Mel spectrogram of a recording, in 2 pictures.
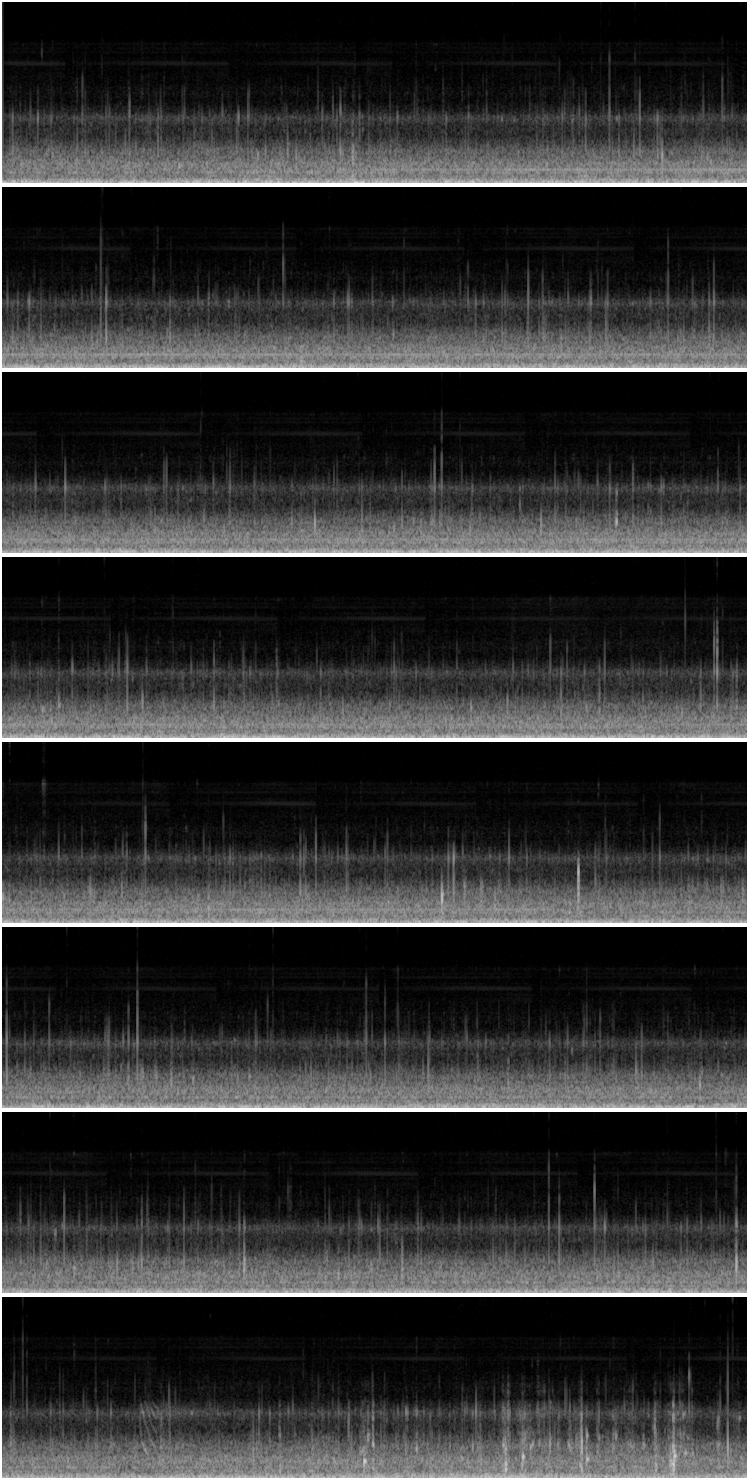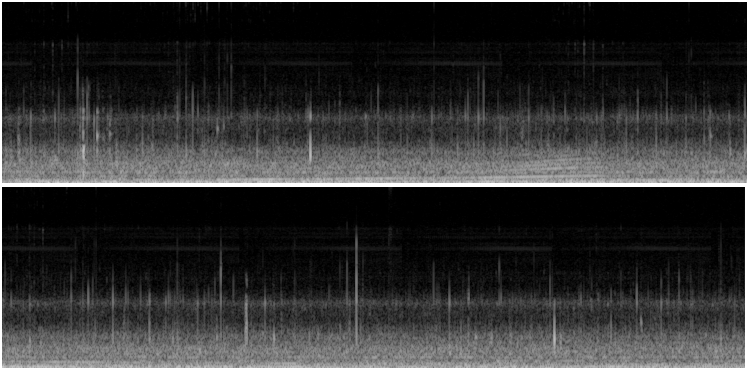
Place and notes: Birštonas, Lithuania, the dam underwater
Underwater microphone near small dam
